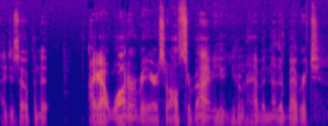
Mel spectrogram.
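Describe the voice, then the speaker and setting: A man co-hosting a casual music-production podcast, joking and rambling as he walks through software. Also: lowish voice, level tone, fast. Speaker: podcast co-host. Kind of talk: casual chat.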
